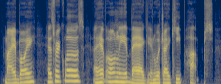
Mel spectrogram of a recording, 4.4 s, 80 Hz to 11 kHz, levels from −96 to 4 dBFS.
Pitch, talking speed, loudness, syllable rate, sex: 155 Hz, 205 wpm, -15 LUFS, 4.6 syllables/s, male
